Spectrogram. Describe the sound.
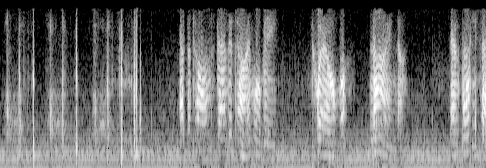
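A quick series of short touch-tone beeps as the time-of-day number is dialed on a direct-dial phone, followed by a thin, telephone-filtered voice talking over a steady line hum.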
